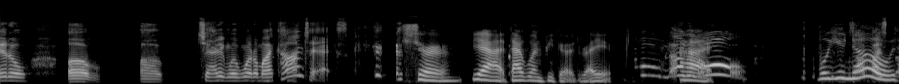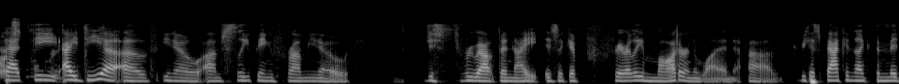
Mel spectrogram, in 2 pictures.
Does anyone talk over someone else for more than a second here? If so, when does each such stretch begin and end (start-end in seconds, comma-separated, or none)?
8.3-9.7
